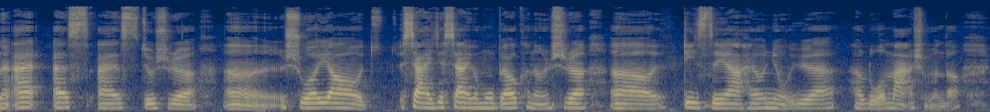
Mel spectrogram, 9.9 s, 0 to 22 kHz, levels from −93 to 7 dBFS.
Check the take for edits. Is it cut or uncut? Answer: uncut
